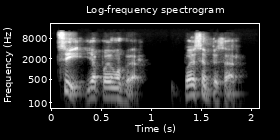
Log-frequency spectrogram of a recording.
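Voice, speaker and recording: A man's voice: medium pitch, lively intonation, normal speed, husky. A middle-aged man moderating a live webinar over a video call, introducing speakers with hesitant fillers. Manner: hesitant, listing names with fillers. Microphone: laptop webcam on a video call.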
